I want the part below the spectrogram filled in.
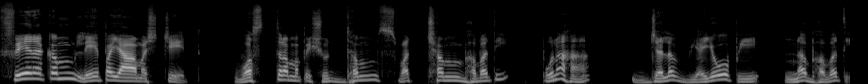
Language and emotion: Sanskrit, neutral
